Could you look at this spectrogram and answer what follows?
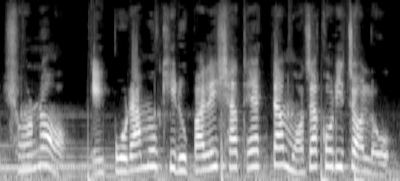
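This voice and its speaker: A woman's voice: sits high, normal speed, natural voice. A woman voicing a mocking, mischievous village neighbour in a children's fairy-tale cartoon. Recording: music behind the voice.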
